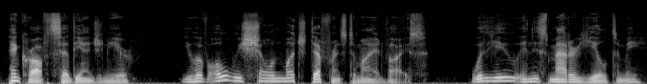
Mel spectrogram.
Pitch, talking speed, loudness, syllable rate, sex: 115 Hz, 195 wpm, -20 LUFS, 5.7 syllables/s, male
